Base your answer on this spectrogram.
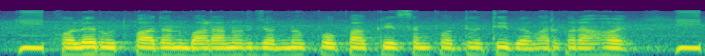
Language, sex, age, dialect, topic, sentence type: Bengali, male, 18-24, Standard Colloquial, agriculture, statement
